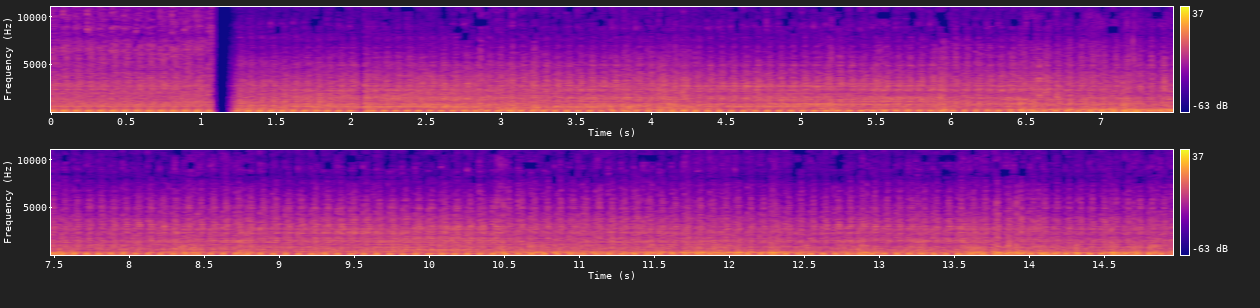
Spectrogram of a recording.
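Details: Inherited vintage heirloom lawn mower after revival, throttle cable needing oil, holding a smooth, even small-engine drone at steady speed with no misses, knocks or surges before mowing; running healthy.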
